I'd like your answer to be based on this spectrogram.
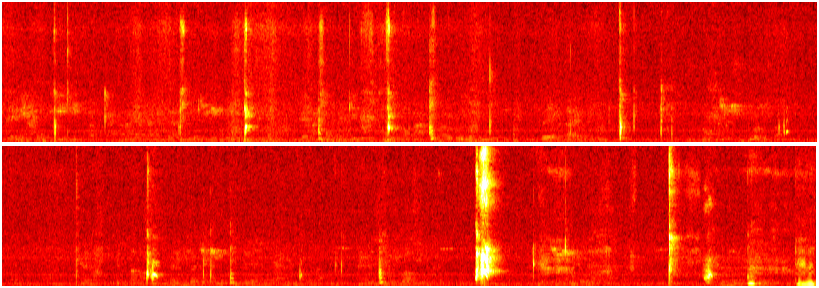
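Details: Ongoing hiccups: repeated small, abrupt hiccups over about twenty seconds, one louder.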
